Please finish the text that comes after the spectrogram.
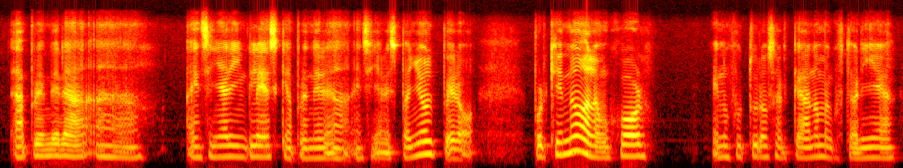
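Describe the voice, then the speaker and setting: Gravelly Mexican woman, halting answers. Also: fairly low pitch, a little mellow. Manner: thoughtful, halting with frequent fillers. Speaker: interviewee, English teacher. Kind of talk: answering interview questions. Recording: dull lo-fi recording.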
